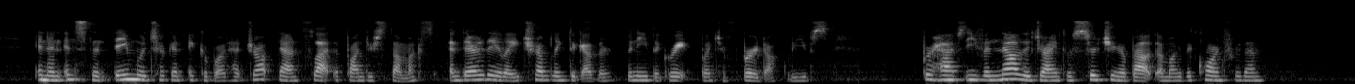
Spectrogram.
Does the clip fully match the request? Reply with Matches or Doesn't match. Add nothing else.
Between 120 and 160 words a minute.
Doesn't match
